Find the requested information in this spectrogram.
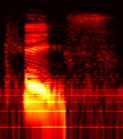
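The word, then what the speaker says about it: Kaffe: And his first name is spelled K-A-F-F-E, but it's Kafe.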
